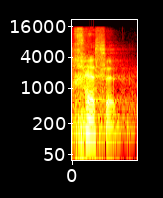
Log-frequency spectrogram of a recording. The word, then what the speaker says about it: chesed: So one of the Hebrew words for love is hesed, or should be pronounced chesed, which is actually a difficult word to translate in English, thus the many translations.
